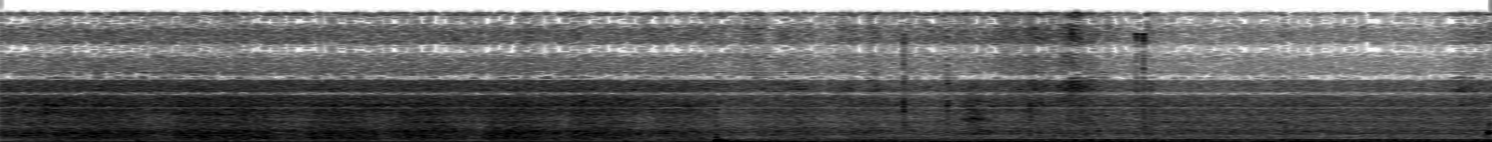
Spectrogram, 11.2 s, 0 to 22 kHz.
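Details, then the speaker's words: Car at 69,600 miles at idle: a thin hum drops away and a higher steady whine comes in midway from the clutch area; owner thinks the clutch is really noisy and may need replacing, cause unconfirmed. "that's a noisy clutch if we got to do the clutch on this that's that's mad"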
